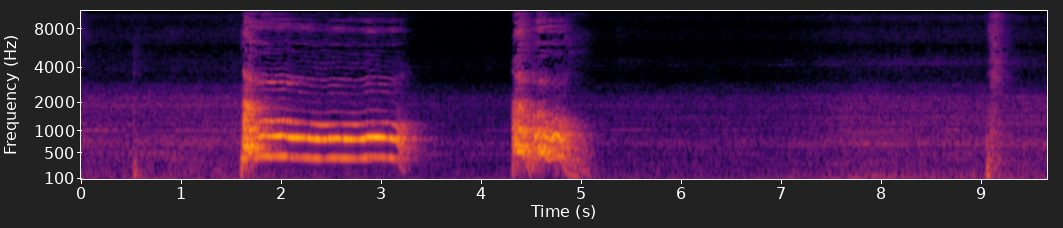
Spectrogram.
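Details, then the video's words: Three-month-old Chow Chow x French Bulldog puppy Frow Frow (Bear), born 12/08/21, playing guard dog. A drawn-out, tonal howling bark lasting over a second, then a shorter rough bark, with a light tap late on. "FROW FROW (BEAR) chow chow x french bulldog born 12/08/21 playing guard dog at 3 month old.."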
